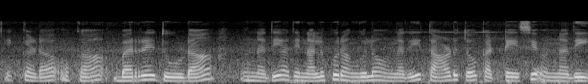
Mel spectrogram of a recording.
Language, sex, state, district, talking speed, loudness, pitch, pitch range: Telugu, female, Telangana, Mahabubabad, 120 wpm, -16 LUFS, 180 Hz, 170-205 Hz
